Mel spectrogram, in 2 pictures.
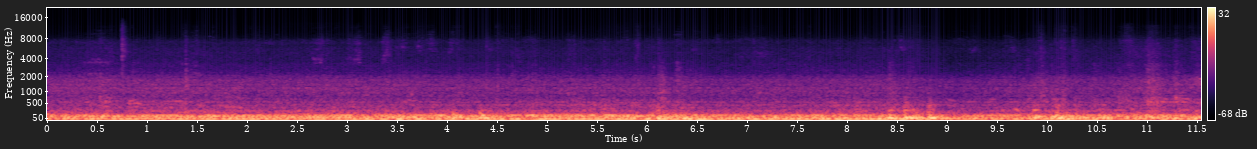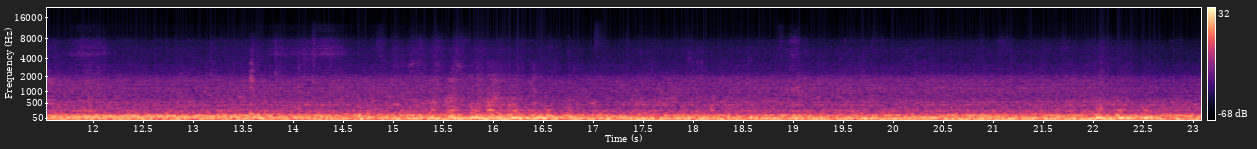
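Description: Rain patters lightly on a window.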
